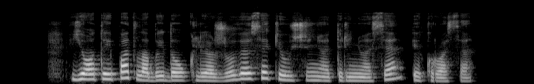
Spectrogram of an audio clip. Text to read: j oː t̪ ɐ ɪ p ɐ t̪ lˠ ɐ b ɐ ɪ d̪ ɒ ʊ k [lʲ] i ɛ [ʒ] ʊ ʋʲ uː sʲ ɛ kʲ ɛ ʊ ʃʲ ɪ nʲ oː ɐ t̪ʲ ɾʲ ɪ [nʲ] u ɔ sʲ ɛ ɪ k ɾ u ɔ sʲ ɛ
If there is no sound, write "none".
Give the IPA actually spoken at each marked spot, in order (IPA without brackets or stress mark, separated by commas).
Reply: lʲ, ʒ, nʲ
